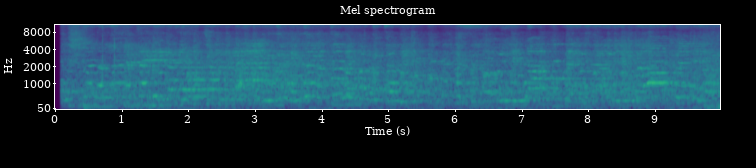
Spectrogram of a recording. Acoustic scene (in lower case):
crowded indoor space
